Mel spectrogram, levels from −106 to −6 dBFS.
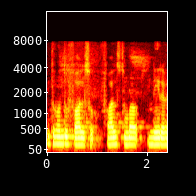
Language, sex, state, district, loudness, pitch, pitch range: Kannada, male, Karnataka, Gulbarga, -18 LUFS, 135 Hz, 135-145 Hz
